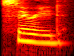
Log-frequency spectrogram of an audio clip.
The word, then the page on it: serried: American English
